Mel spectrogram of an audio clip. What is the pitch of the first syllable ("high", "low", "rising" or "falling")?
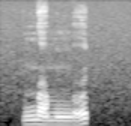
low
